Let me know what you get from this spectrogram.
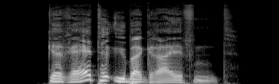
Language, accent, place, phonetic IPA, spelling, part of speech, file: German, Germany, Berlin, [ɡəˈʁɛːtəʔyːbɐˌɡʁaɪ̯fn̩t], geräteübergreifend, adjective, De-geräteübergreifend.ogg
- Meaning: cross-device (working across multiple devices)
